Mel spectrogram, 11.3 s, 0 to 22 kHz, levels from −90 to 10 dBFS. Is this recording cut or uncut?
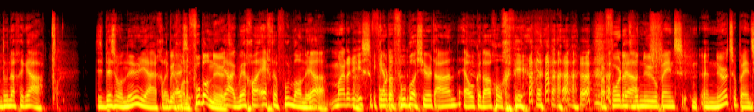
uncut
